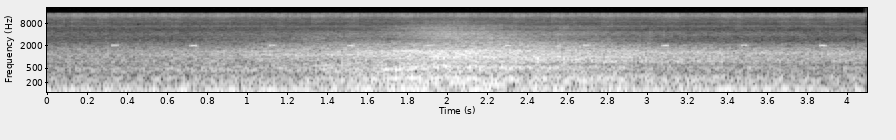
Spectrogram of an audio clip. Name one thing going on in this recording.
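A car passes close by with a rising and fading whoosh.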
